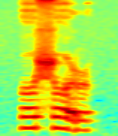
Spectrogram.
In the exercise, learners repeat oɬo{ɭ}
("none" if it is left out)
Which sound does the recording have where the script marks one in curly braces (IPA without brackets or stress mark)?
ɭ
